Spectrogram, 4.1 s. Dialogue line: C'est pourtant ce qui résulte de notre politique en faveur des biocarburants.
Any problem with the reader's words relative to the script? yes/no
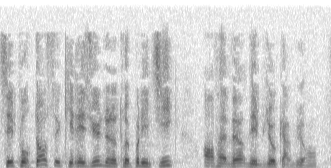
no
